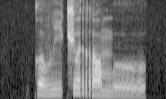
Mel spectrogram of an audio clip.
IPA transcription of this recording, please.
k ʊ˨ β i˨ t͡ʃ ʊ˦ r ɔ˨ m uː˨

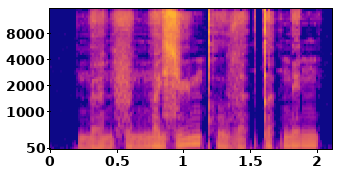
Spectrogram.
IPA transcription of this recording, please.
n̪ œː˨˥ n f ɵ˨˥ n n̪ ɐ˨ j s yː˥ m kʷʰ ɐ˨˩ w l ɐ˨˥ k̚ t̪ ɐ˨˥ k̚ n̪ ɪ˥ ŋ

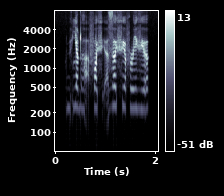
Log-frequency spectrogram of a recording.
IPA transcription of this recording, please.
bʲ o̰ ʎ a ɖʱ a̰ f ɒ fʲ a̰ z ə fʲ ɒ f ɹ i vʲ ə

